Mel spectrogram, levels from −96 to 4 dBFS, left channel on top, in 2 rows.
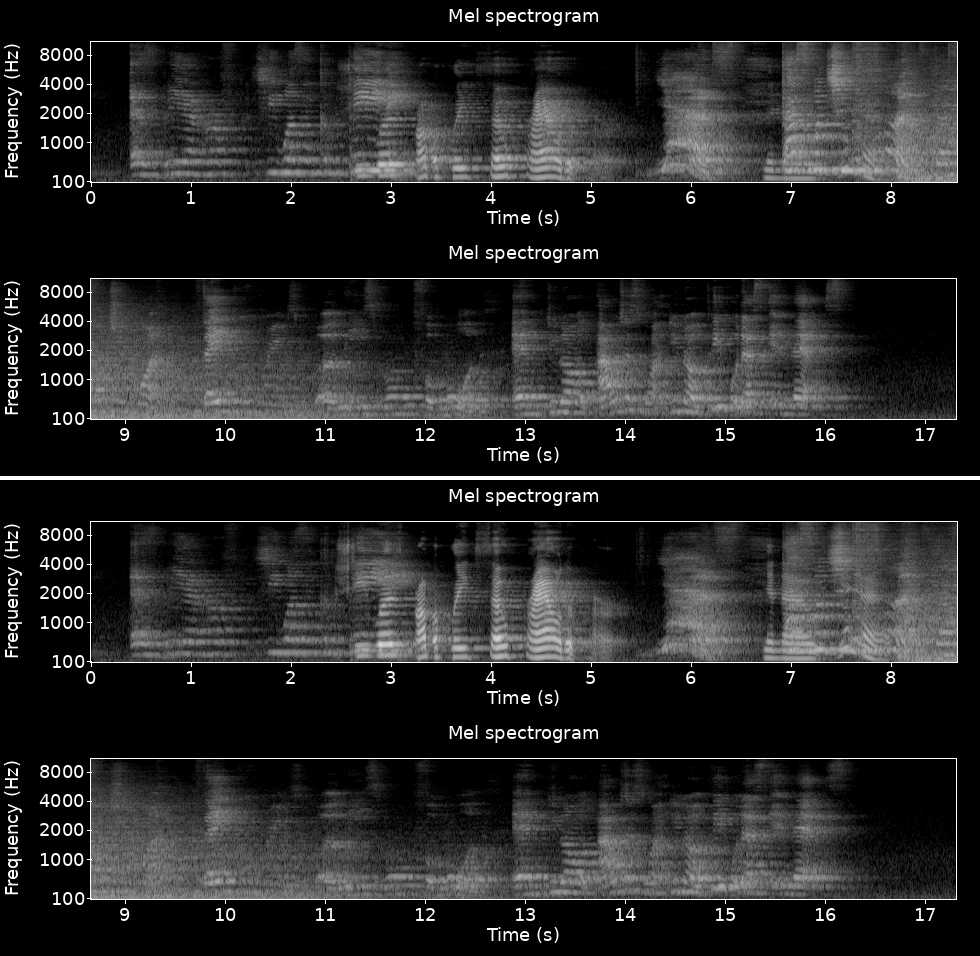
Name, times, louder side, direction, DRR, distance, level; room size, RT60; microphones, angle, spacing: voice 1, 0.4-1.4 1.7-3.1 5.6-9.4 9.8-12.5 12.9-16.2, left 2 dB, 50° left, -5 dB, 4.2 m, -38 dB
voice 2, 2.5-5.2 6.7-7.3 7.5-7.9, right 7 dB, 50° right, 12 dB, 0.3 m, -28 dB
Boom, 7.6-13.5, equal, 5° right, 1.4 m, -40 dB
23.5 x 12.0 x 3.1 m, 1.1 s
head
